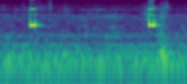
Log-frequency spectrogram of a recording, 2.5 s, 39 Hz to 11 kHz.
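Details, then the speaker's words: GE range model PB950SF2SS with F20 code, temperature probe tested: bake start gives two separate clean single beeps about a second and a half apart with no double beep, and it reaches temperature; normal bake start. "it should go right to click you should not hear a double beep oh temperature is reached sorry temperature is reached"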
